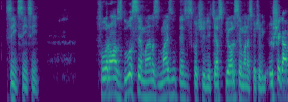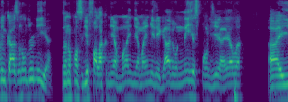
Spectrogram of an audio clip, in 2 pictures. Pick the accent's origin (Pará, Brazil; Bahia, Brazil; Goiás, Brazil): Goiás, Brazil; Goiânia; moved away as an adult; now in Ireland; eu sou de Goiânia, Goiânia, trinta e tantos graus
